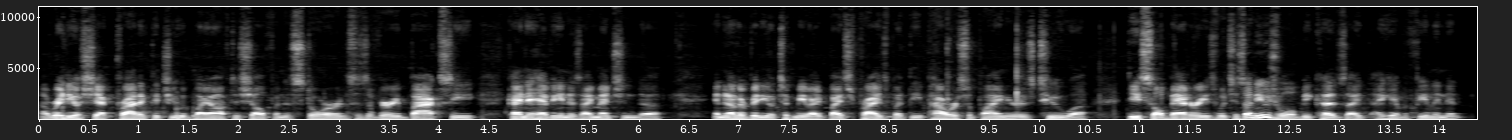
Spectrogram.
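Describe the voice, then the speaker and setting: A man giving a casual, unscripted product review in a halting, hesitant way, often repeating phrases. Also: mid-range voice, flat delivery, a bit bright.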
